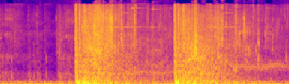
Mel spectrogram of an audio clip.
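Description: A rifle fires loud shots that ring out.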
